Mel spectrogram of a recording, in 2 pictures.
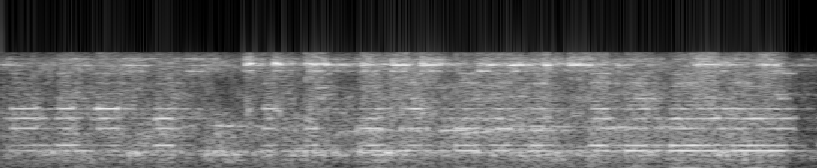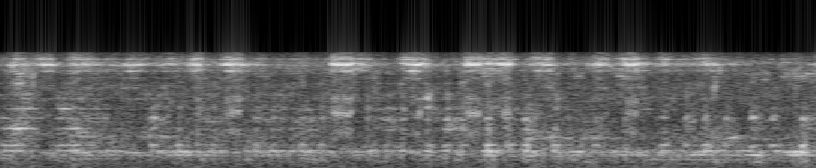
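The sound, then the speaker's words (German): Long convoy of cars driving along Nørrebrogade, a Copenhagen street, with horns honking: a dense, steady traffic roar with repeated horn toots, easing somewhat after the midpoint. “Eine riesen Schlange von Autos, alle haben palästinensische Flaggen.”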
